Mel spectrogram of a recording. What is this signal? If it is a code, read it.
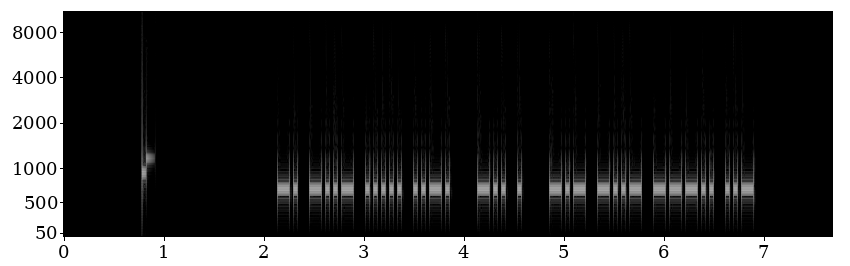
Morse code, heard as a keyed tone, about 30 wpm, 700 Hz. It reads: NX5F DE KX8U
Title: USA Callsign DE Callsign - 4 Characters - 30wpm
